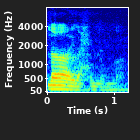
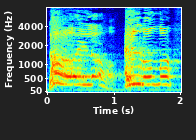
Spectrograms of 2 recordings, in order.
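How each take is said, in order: First: The phrase is said softly and calmly. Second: The phrase is said loudly and forcefully. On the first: It is done the way it was commanded. The speaker calls it right. "ওই জিকিরটা হয়েছে হাদিসের ভাষায় Ahsan" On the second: It is done by one's own group's custom. The speaker calls it wrong. "নিজের মতাদর্শ"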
